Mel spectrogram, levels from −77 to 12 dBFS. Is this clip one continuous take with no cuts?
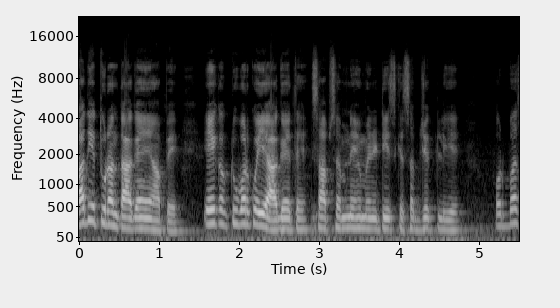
no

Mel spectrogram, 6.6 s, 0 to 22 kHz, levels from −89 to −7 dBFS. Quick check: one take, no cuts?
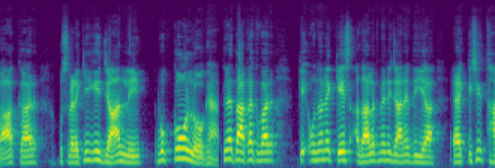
no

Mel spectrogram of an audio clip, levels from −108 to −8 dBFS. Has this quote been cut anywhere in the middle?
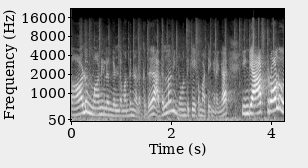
no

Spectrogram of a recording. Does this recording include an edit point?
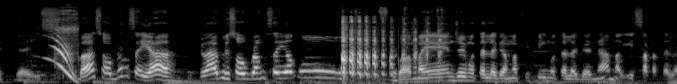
yes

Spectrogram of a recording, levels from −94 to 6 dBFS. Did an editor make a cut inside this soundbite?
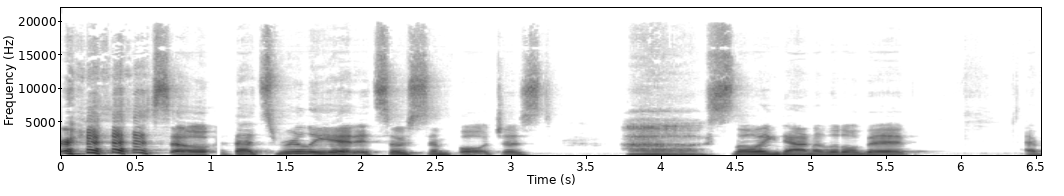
yes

